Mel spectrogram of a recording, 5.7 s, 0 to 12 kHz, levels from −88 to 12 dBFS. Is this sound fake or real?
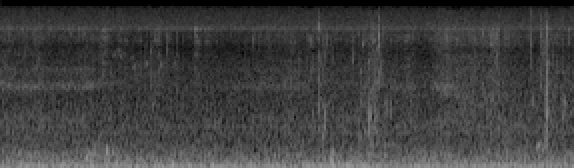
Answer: fake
